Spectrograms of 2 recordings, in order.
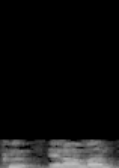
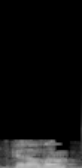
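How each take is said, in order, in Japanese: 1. 単語は、'kue' の音がはっきり分かれて始まる。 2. 単語は、'ke' の音がくっついて始まる。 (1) "もともとはクエラマン" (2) "くっつきまして、ケラマンというふうに発音します"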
